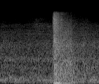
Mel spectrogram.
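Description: A single loud revolver gunshot in a video game cracks out as a sharp, booming blast that fades quickly over a constant background hiss.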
